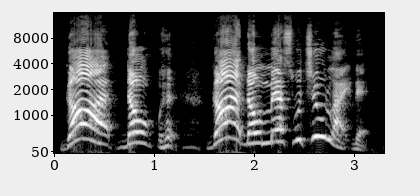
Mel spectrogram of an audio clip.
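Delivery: high, loud punchline; loud laughing retort. Real, not acted. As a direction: throw the line back with a laugh. Laughing retort about God.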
